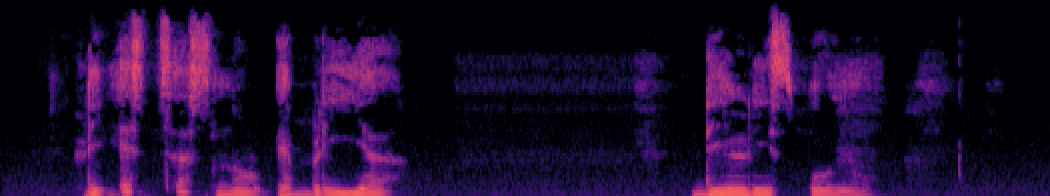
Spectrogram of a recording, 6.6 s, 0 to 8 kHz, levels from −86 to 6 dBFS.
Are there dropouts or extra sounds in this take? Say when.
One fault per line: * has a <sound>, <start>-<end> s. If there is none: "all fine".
all fine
